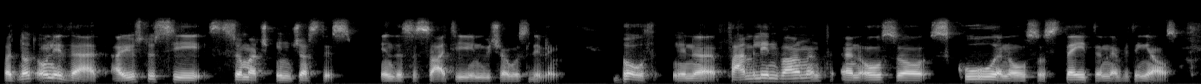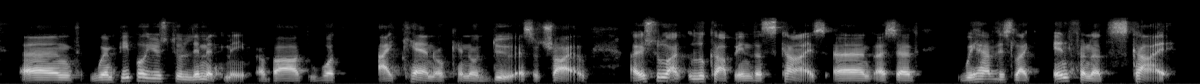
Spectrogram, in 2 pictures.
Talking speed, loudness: 170 wpm, -20 LUFS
